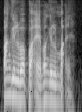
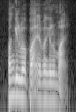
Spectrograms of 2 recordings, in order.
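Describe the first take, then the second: No difference in how they are said.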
